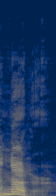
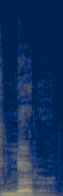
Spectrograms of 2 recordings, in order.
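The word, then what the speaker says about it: neter: what we call the netter, N-T-E-R. The main letters are N-T-R. The E is put in the vowel so we could pronounce the word. You couldn't pronounce N-T-R. So we can pronounce netter, and that way we can communicate with it.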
